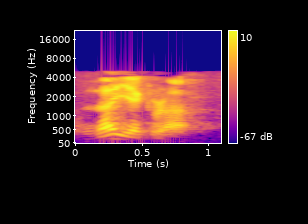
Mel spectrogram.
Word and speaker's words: Vayikra: The Hebrew does not have a V, but so many scholars were Jewish and German, and the Jewish scholars lived in Germany, and German has no W, so they pronounce the wow as a V. And so in Israel today, because of German influence, the wow is a V. So some will call it Vayikra, but I think that probably better would be Vayikra.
